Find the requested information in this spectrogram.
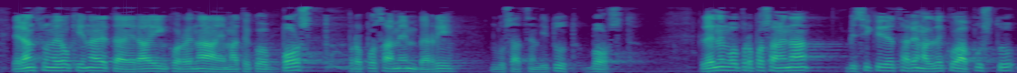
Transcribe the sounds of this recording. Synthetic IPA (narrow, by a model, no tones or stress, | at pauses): e̞ɾant͡sune̞ɣo̞kienae̞t̪aeɾaɣiŋko̞re̞nae̞mat̪e̞ko̞bo̞st̪pɾo̞po̞same̞mbe̞ri | lusat͡se̞nd̪it̪ut̪bo̞st̪ | le̞ːne̞ŋɡo̞pɾo̞po̞same̞naβisikiðe̞t͡saɾe̞nald̪e̞ko̞apust̪u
